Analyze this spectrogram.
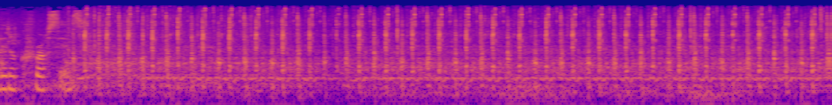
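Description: A sewing machine stitches with a fast, steady rhythmic clatter.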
